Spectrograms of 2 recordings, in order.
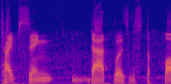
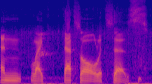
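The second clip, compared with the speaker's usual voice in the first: ordinary talk, nothing marked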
